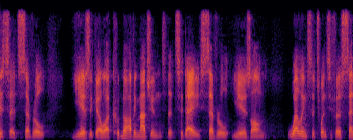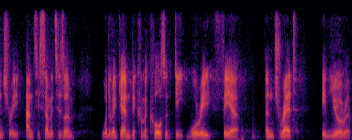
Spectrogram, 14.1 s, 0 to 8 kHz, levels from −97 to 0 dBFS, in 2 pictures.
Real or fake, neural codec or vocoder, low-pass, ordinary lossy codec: fake; codec, 16 kHz, 1.1 kbps, Voila-Tokenizer; 7.2 kHz; none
